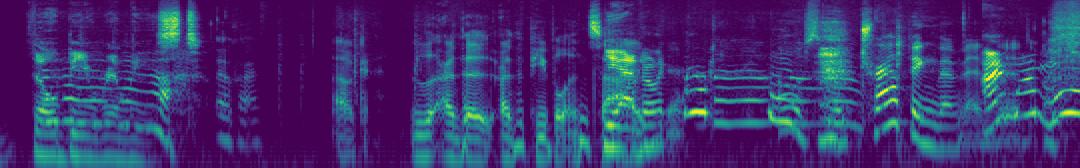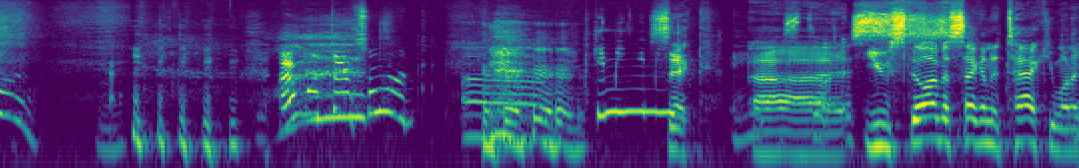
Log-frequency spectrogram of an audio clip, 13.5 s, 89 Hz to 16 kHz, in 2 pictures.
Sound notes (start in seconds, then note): 0.2 imitating screaming; 6.4 silly voice; 7.4 laughing; 8.2 silly voice; 9.7 laughing; 10.5 silly voice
